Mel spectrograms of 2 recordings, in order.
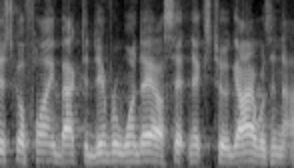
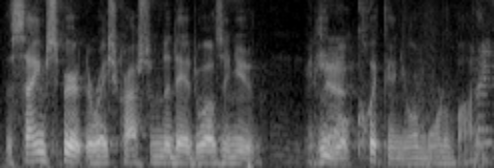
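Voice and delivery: softer, lower hushed scripture; softer solemn quote; 5 semitones lower, 9 dB quieter than usual. Retold or imitated. Pastor quoting the verse in a soft hush. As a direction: let the verse land quietly. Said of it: "he said this".

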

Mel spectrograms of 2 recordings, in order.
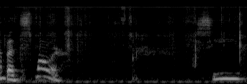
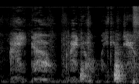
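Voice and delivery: fast, excited whisper; faster than usual. Real, not acted. Crafter sharing an idea after shouting, quick whisper. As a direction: whisper it in a rush.

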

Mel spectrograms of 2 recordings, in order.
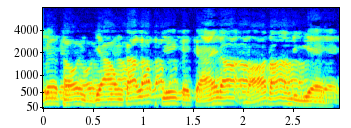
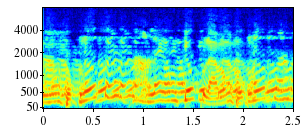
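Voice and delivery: pitched way up, insistent explaining; high explaining voice; 8 semitones higher, faster than usual. Retold or imitated. Old master explaining the bamboo pipe to the neighbour, in a high insistent voice. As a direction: raise the voice high to spell it out.

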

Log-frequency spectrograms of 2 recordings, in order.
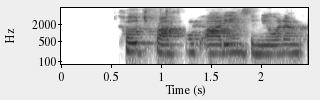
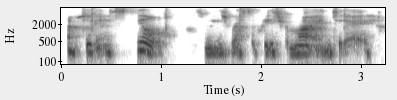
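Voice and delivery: conspiratorial whisper; 7 dB quieter than usual. Real, not acted. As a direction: whisper it like a secret. Confessing aside.

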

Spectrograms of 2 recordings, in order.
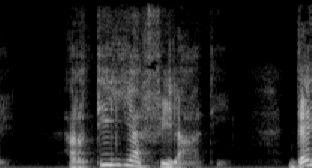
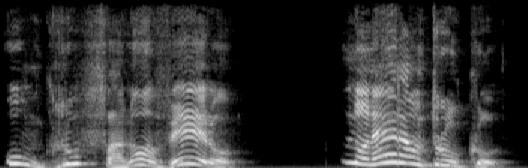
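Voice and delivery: high, drawn-out cry, getting louder; horrified discovery; 10 semitones higher, 6 dB louder than usual. Acted. Fox sees the monster is real, horrified. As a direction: stretch out the dawning horror.

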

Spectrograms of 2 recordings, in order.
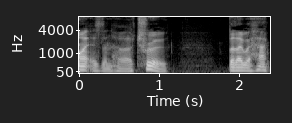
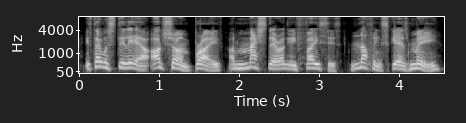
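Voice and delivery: put-on little tough kid; 11 semitones higher, 9 dB louder than usual. Josh boasting to the group, high and loud. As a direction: brag like a scrappy kid. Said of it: "said Josh".

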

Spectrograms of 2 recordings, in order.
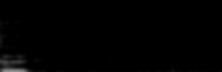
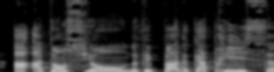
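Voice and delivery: louder, slow stern warning; 7 semitones higher, 6 dB louder than usual. Acted. Teacher warning the boy against tantrums, loud and stern. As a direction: scold a sulking child firmly.

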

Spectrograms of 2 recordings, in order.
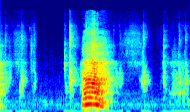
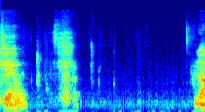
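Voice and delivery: ordinary talk, nothing marked

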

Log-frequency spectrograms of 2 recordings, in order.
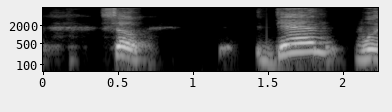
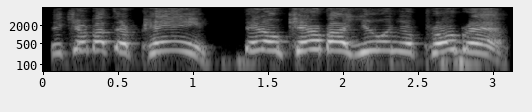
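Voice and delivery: much higher, forceful, near-shouting tirade; fired-up rant; 6 semitones higher than usual. Real, not acted. Coach tells listeners to stop pushing their program, heated near-shout. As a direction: hammer the point home like a fed-up coach. Rant against self-focused selling.

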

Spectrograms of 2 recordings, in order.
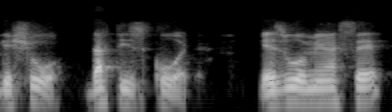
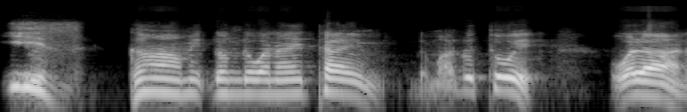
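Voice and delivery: much higher and louder, slow hype-man call; hype shout; 9 semitones higher, 5 dB louder than usual. Real, not acted. Streamer shouting to his live chat, loud excited hype. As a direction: bellow it out like a dancehall MC. Hype intro after the sound effect.

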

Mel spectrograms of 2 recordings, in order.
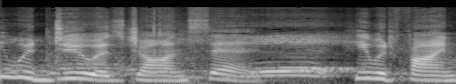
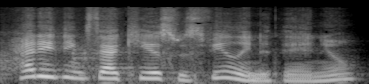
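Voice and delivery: usual speaking voice

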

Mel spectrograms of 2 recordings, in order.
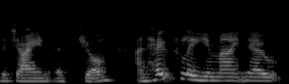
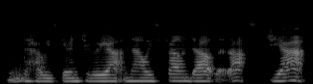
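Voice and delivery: plain reading voice

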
